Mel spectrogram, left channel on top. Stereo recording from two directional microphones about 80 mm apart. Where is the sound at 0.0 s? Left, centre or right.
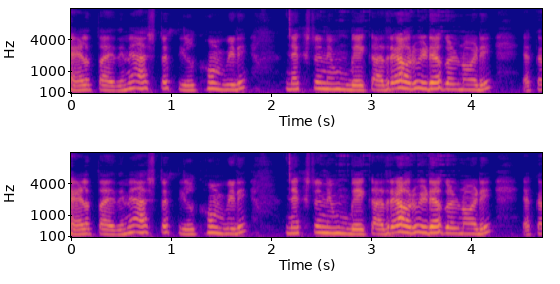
Right.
